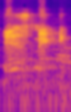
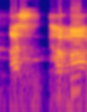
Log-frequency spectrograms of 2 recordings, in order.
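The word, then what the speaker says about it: asthma: जैसे आमतौर पे जैसे हम लेमेंस लैंग्वेज में इसे कहते हैं अस्थमा कहते हैं, बट इसका जो सही लफ्ज है एस्मा, प्रोनाउंसिएशन है एस्मा, एस्मा, एस्मा, अस्थमा नहीं है।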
